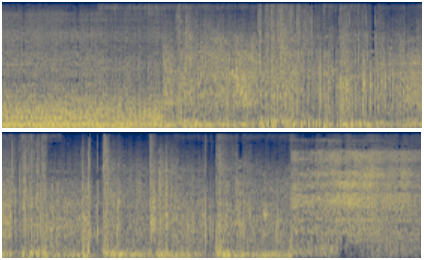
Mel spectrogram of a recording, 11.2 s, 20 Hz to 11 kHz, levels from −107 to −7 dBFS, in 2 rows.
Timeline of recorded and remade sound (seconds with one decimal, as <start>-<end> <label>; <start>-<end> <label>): 0.0-1.3 recorded; 1.3-6.4 remade; 6.4-7.9 recorded; 7.9-10.7 remade; 10.7-11.2 recorded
